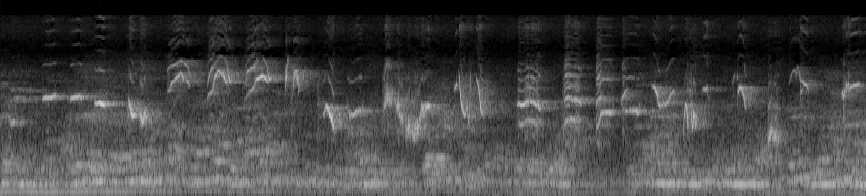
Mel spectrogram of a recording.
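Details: Oriental magpie-robin singing the ngriwik style of song at midday: rapid, varied whistled notes, short rising and falling slurs and sharp chips in quick succession, over a steady low hum.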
